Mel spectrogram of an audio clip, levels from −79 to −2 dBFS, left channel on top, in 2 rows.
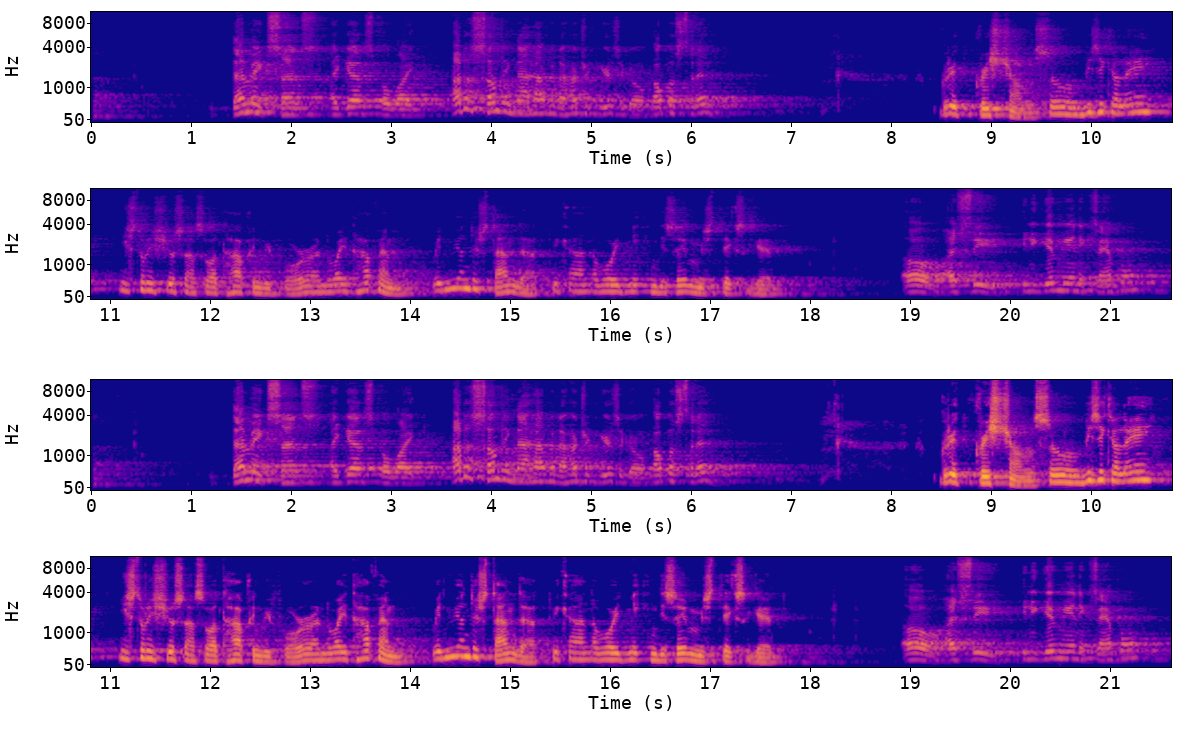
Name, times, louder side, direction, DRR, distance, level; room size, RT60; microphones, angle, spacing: voice 1, 1.4-3.2 3.6-6.2 18.9-21.3, right 1 dB, 15° right, 5 dB, 1.0 m, -36 dB
voice 2, 8.5-10.6 11.1-14.0 14.2-17.7, right 5 dB, 75° right, 15 dB, 0.4 m, -29 dB
17.0 x 16.0 x 4.8 m, 2.4 s
head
